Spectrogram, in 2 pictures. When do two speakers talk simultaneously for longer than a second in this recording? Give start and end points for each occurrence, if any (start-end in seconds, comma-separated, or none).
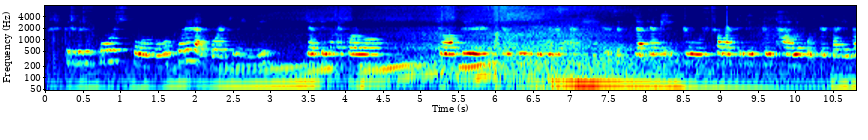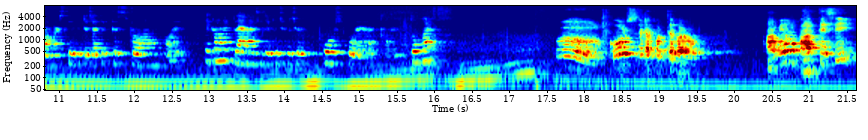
none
